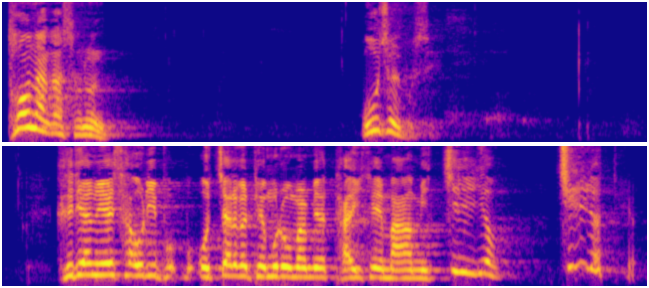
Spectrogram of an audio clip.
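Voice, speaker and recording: A man with a notably high voice preaches in a church worship service. His pitch swings widely as he talks the congregation through the passage in a conversational way. He breaks into loud, acted-out scolding now and then. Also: moderate pace, long pauses. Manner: animated, conversational preaching with rhetorical questions; acts out scolding lines in sudden loud bursts. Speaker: pastor. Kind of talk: sermon.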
